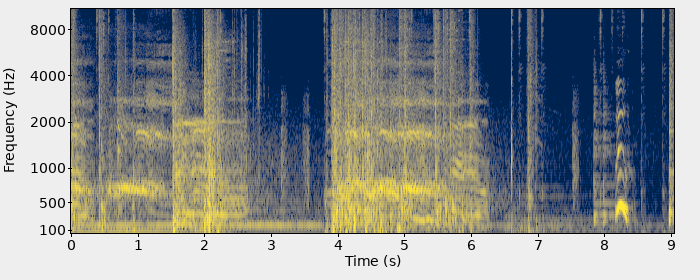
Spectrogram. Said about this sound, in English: That was some hot shooting, right?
